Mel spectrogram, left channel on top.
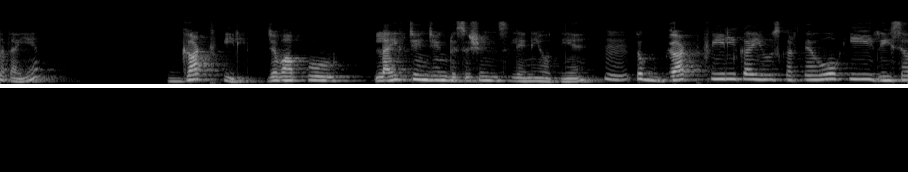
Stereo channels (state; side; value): silent; right; 54 dB below the other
